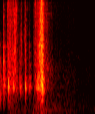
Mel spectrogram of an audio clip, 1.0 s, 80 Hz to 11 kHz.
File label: dsr clipin, weapons; dsr 50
